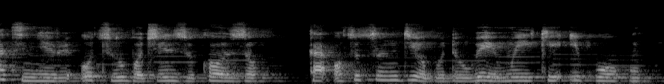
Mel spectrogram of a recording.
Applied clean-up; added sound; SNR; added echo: neural separator model SepFormer DNS4.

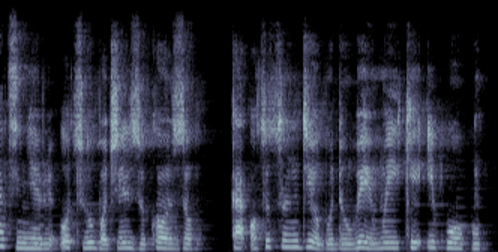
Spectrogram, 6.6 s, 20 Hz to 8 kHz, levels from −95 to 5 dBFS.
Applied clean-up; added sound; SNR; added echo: neural mask model DeepFilterNet 3.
